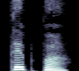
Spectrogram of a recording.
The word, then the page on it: ತೆಪ್ಪ: teppa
